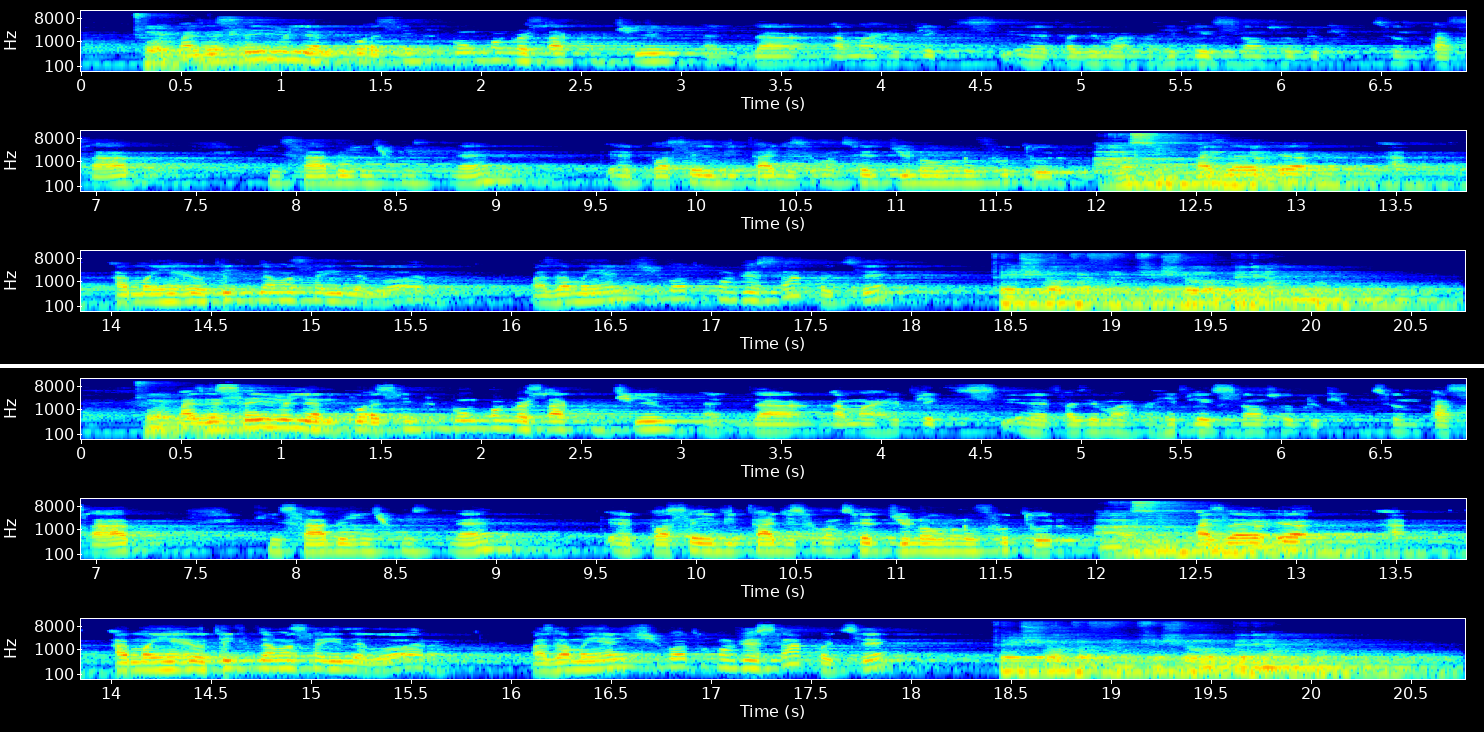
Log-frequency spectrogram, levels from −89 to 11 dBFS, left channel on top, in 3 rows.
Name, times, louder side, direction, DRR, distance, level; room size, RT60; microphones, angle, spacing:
voice 1, 0.5-6.1 6.6-7.2 7.9-9.1 9.6-11.8 12.5-13.1 13.4-13.6 14.0-15.7 16.1-17.9, right 4 dB, 60° right, 7 dB, 0.8 m, -26 dB
voice 2, 12.0-12.9 18.4-20.1, equal, 90° left, 3 dB, 3.7 m, -26 dB
24.0 x 20.5 x 8.0 m, 3.0 s
head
